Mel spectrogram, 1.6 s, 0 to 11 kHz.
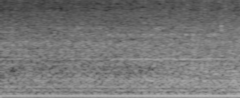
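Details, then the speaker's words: Jaguar X-Type at idle with P0170/P0174 codes: steady airy hiss over a smooth idle, heard through a garden hose held to an intake pipe, pinpointing a vacuum leak on that pipe. "I found this leak here on this pipe this one I put one end of the hose near to this one and one end to my ear and I heard strong noise"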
